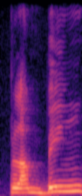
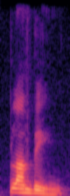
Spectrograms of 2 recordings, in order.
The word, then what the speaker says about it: plumbing: So B is silent here.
